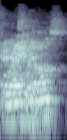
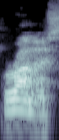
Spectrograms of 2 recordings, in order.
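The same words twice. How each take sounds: First: The name is said with a rolled Spanish R. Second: The name is said with an English-style R. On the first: It is the name's real pronunciation. "he got a real R" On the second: It is adapted for English speakers. "I pronounce it so you guys would understand"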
